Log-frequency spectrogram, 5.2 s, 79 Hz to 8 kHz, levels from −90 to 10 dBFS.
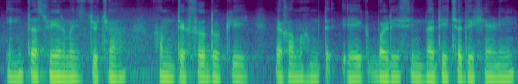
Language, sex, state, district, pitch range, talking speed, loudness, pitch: Hindi, male, Uttarakhand, Tehri Garhwal, 115-125 Hz, 220 wpm, -18 LUFS, 120 Hz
